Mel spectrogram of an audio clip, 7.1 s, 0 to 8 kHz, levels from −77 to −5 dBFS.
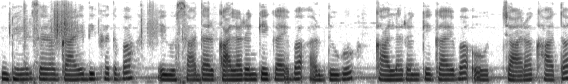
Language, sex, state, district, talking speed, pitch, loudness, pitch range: Bhojpuri, female, Uttar Pradesh, Ghazipur, 200 wpm, 175 Hz, -16 LUFS, 170-190 Hz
